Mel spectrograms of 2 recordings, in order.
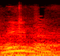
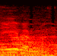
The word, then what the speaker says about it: Niemann: It's Niemann, not Niedemann.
